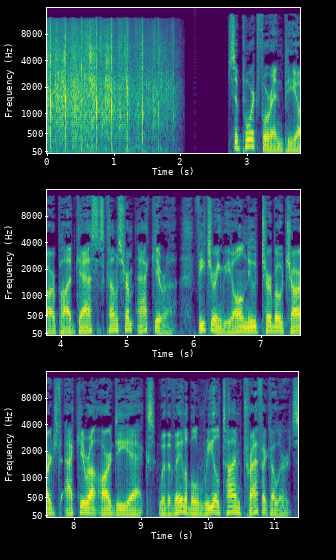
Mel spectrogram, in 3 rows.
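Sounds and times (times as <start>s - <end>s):
audience clapping for speakers at an evening event: 0.0s - 2.1s
speech: 2.8s - 11.3s.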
